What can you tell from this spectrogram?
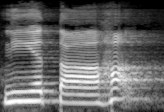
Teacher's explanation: आ की मात्रा है तो विसर्ग को पढ़ेंगे हा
